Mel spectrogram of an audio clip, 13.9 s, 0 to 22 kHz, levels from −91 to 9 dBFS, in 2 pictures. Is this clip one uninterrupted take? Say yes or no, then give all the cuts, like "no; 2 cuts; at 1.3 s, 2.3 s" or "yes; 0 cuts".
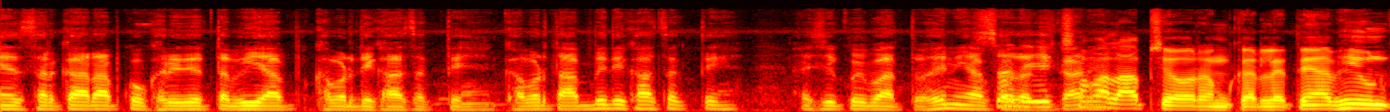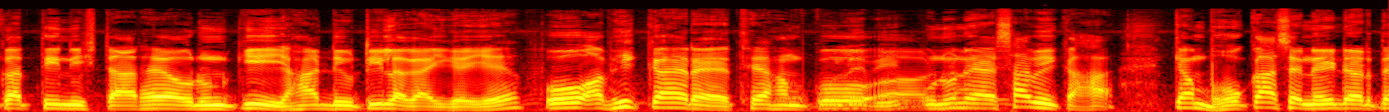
no; 1 cut; at 11.5 s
